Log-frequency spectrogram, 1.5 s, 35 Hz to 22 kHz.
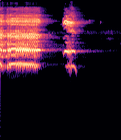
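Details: Red junglefowl crow recorded during decoy-bird luring on 30 October 2023: a loud, harsh, harmonic blast lasting about half a second, then a short, higher, clipped final note before quiet.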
